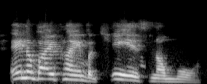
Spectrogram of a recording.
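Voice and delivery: normal talking voice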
